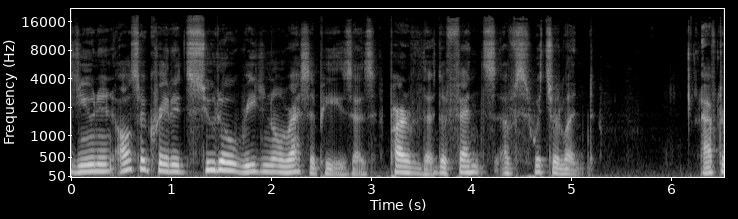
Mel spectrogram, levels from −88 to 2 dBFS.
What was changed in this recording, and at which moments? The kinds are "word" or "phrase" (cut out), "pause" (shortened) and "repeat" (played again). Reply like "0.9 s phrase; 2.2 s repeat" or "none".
3.1 s pause; 3.6 s word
